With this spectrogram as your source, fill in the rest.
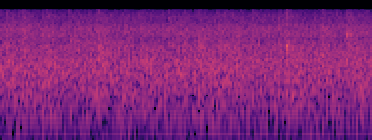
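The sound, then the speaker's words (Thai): Rain falling on a roof, a dense, even hiss that holds steady without breaks or voices. “มีฝนตกลงมากระทบหลังคาเรารู้สึกว่ามันรบกวนการฟังใจมันมีอาการเป็นลบรู้สึกเป็นลบ”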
